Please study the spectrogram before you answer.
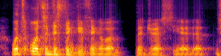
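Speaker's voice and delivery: ordinary talk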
